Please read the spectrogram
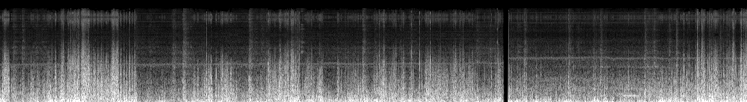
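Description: Passenger train running, heard from on board: a steady rumble of wheels on the rails with many short clicks and wind noise on the microphone. The sound drops out for a moment about ten seconds in and then resumes.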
